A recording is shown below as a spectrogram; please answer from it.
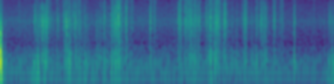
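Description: Faint, irregular crackling and popping like vinyl record surface noise, with no music or voice over it.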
